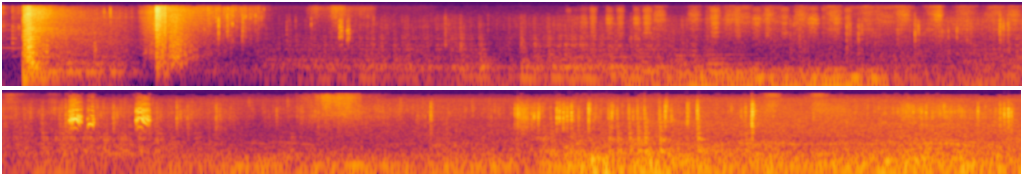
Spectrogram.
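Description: Cartoon sound effects: two sharp snaps of a bowstring within the first second and a half, then a low rumble that swells toward the end, with a few short high squeaks about eight seconds in.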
